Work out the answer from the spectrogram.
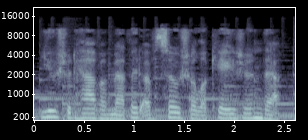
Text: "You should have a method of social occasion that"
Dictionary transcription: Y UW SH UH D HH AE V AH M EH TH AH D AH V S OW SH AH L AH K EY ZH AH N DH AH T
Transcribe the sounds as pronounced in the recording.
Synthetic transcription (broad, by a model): Y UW SH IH D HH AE V AH M EH TH AH D AH V S OW SH L AH K EY ZH AH N DH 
